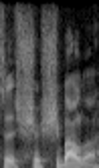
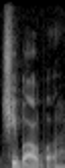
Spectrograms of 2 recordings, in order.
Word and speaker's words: Xibalba: it's a it's a it's a Mayan word so like the Mayan says Shala yeah yeah and if if you're if you speak Nawa they would pronounce it chibaba yeah but if you're American it's Zaba so you know just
